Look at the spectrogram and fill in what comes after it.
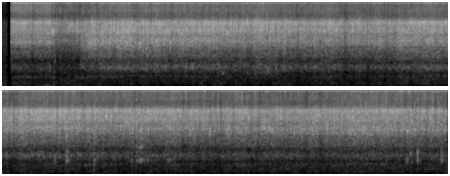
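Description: Ground onion-tomato masala paste sizzling in hot ghee and oil in a kadai, stirred now and then with a spatula. The sizzle starts suddenly as the paste goes into the hot fat, then holds steady.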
